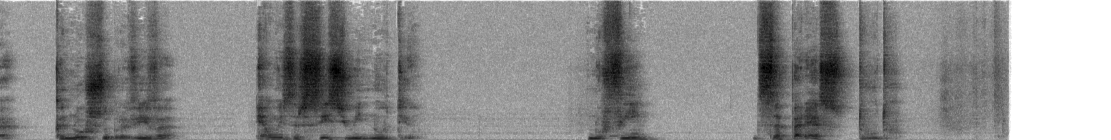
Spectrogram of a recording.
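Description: An elderly man reads aloud calmly and closely into a microphone, with pauses.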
